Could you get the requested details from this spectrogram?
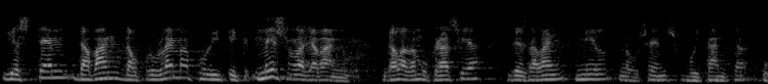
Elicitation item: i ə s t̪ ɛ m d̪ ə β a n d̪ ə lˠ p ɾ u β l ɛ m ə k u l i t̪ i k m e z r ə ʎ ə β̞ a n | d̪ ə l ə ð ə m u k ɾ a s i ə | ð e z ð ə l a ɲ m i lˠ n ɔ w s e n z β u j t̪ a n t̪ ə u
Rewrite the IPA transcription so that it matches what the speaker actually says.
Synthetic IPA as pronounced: i ə s t̪ ɛ m d̪ ə β a n d̪ ə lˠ p ɾ u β l ɛ m ə p u l i t̪ i k m e z r ə ʎ ə β̞ a n | d̪ ə l ə ð ə m u k ɾ a s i ə | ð e z ð ə l a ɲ m i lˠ n ɔ w s e n z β u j t̪ a n t̪ ə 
